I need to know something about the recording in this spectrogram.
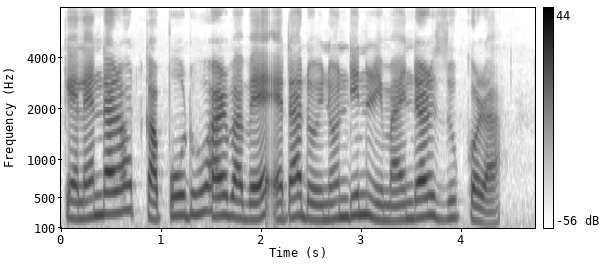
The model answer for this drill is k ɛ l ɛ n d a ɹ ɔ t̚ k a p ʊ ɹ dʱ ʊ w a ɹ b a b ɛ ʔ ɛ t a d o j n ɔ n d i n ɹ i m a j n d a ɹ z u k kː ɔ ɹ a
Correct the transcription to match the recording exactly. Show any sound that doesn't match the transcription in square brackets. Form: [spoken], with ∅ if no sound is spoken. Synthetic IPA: k ɛ l ɛ n d a ɹ ɔ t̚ k a p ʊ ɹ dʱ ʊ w a ɹ b a b ɛ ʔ ɛ t a d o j n ɔ n d i n ɹ i m a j n d a ɹ z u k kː ɔ ɹ a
